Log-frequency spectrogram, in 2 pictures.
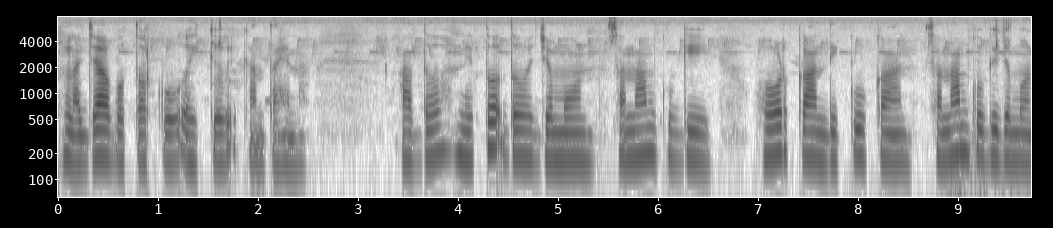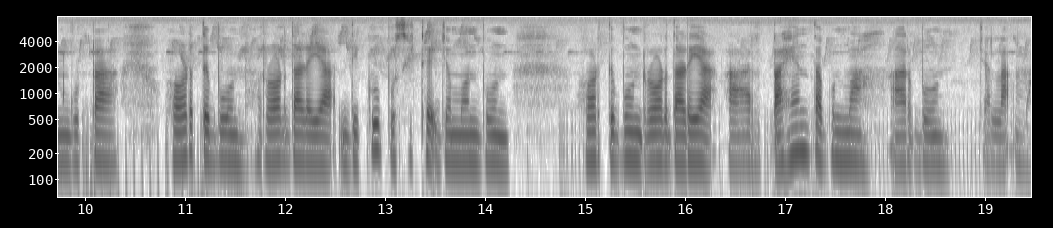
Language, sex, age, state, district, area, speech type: Santali, female, 18-30, Jharkhand, Pakur, rural, spontaneous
